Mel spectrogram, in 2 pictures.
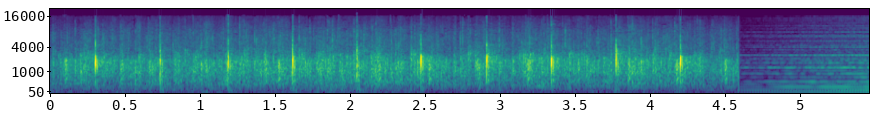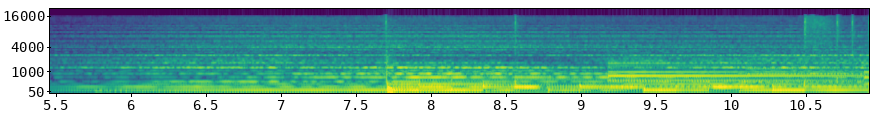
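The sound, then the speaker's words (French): A church audience claps in a dense, steady burst of applause for about four seconds. It then cuts off abruptly and sustained music with a droning, swelling tone takes over. “Est-ce qu'on peut acclamer Jésus le roi?”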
